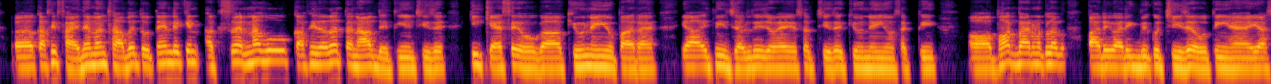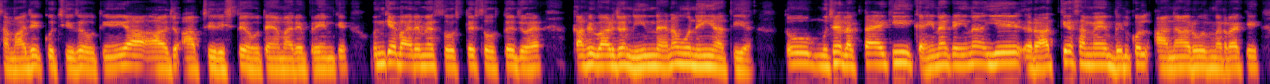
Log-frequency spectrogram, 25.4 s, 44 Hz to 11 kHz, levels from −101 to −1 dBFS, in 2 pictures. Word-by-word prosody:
अ, - - +2 0.2
काफ़ी 155 +5 +1
फ़ायदेमंद 155 +5 +1
साबित 150 +3 0
होते 145 +4 -1
हैं 180 - +1
लेकिन 185 +1 0
अक्सर 185 +8 -1
ना 195 +4 +3
वो 205 0 +2
काफ़ी 165 +3 0
ज़्यादा 165 +4 +3
तनाव 145 -2 +2
देती 120 +1 -2
हैं 125 -1 0
चीज़ें 125 0 -2 0.3
कि 160 -1 +1
कैसे 125 +4 +1
होगा, 125 -1 +1
क्यों 140 0 +1
नहीं 140 -1 +3
हो 130 - +1
पा 120 -1 +3
रहा 120 0 0
है 120 0 -5 0.3
या 135 -1 +2
इतनी 135 +1 0
जल्दी 125 +2 0
जो 130 - +1
है 130 0 +2
ये 125 - -1
सब 125 0 -4
चीज़ें 125 0 0
क्यों 130 +1 -2
नहीं 125 0 +1
हो 120 - -1
सकती? 125 +1 -4 0.3
औ 125 0 +2
बहुत 170 +4 +2
बार 170 0 +1
मतलब 165 -1 0 0.2
पारिवारिक 135 0 +2
भी 135 - +2
कुछ 135 0 0
चीज़ें 130 +1 +2
होती 125 0 +1
हैं 125 0 +1
या 125 0 +2
सामाजिक 120 +2 -2
कुछ 135 -4 -3
चीज़ें 125 +1 -1
होती 120 +1 -4
हैं 140 - -2
या 150 -2 +3
अ, 125 - -1
आज 120 - -1
आपसी 120 +1 -2
रिश्ते 120 +4 -1
होते 120 -1 -1
हैं 120 - -1
हमारे 120 0 -1
प्रेम 120 +1 -2
के 130 +2 -5 0.3
उनके 170 +2 +2
बारे 150 -2 +1
में 150 0 +1
सोचते-सोचते 135 0 -2
जो 125 0 0
है 135 +1 0 0.3
काफ़ी 145 +3 +2
बार 150 0 +3
जो 155 +2 +3
नींद 145 +1 +3
है 135 -1 +2
ना 160 - +1
वो 165 -1 +3
नहीं 145 -1 +4
आती 120 -1 -2
है। 110 -2 -3 0.3
तो 170 -1 +1
मुझे 150 +5 +3
लगता 150 +2 +1
है 165 -1 +3
कि 185 +1 +1
कहीं 130 +3 0
न 160 +1 +2
कहीं 155 0 -1
न 175 0 -1
ये 175 +2 +3
रात 130 +2 +2
के 190 -1 +3
समय 155 -2 0
बिल्कुल 135 +4 -1
आना 130 +1 0
रोज़मर्रा 130 -1 0
की 130 +2 -5
135 Hz, 225 wpm, -19 LUFS, 125-155 Hz, 0.3 s, नहीं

